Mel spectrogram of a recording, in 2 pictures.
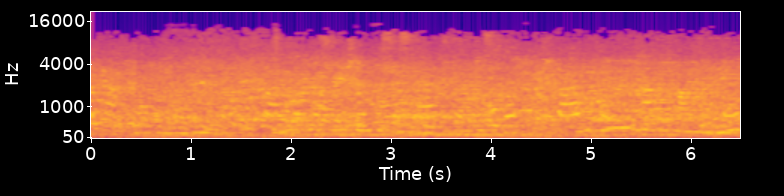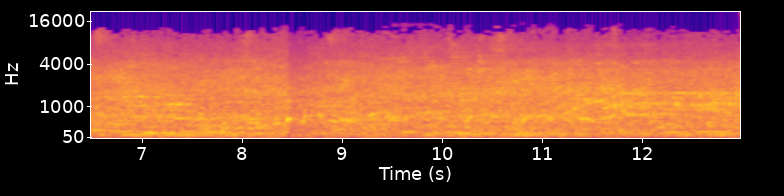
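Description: A crowd of men and women chatter all around in a large, echoing hall.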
